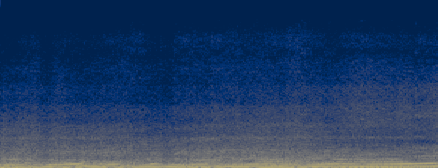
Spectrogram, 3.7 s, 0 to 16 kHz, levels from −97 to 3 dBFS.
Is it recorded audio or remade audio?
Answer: remade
